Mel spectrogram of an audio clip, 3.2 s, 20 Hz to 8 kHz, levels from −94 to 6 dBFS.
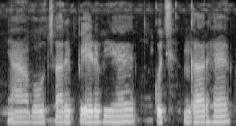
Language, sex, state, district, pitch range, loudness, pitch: Hindi, male, Jharkhand, Deoghar, 125-135 Hz, -16 LUFS, 130 Hz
